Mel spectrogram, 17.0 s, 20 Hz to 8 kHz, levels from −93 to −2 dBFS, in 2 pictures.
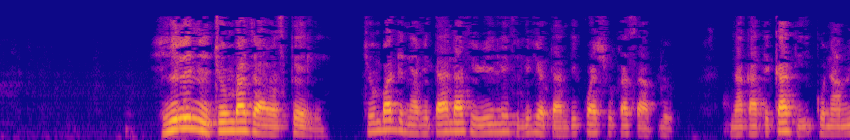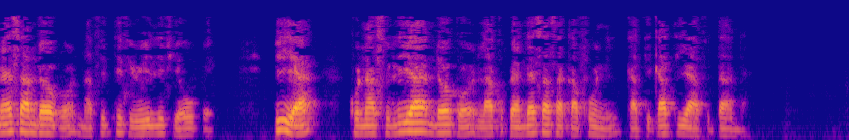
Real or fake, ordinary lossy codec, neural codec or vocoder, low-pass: fake; MP3, 24 kbps; codec, 16 kHz, 16 kbps, FreqCodec, smaller model; 7.2 kHz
